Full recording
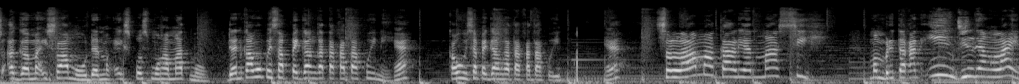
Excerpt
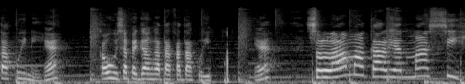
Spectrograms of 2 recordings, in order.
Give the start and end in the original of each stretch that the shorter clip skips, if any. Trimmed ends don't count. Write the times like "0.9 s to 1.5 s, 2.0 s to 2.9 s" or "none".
none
